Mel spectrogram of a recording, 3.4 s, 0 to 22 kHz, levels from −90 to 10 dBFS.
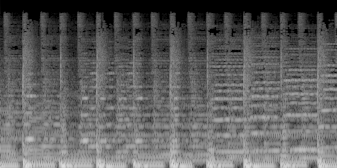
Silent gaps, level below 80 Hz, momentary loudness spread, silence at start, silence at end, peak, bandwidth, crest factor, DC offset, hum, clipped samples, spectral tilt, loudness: none; -16 dBFS; 2 LU; 0 s; 0 s; -2 dBFS; 16 kHz; 12 dB; under 0.1%; none; under 0.1%; -6 dB/octave; -17 LUFS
